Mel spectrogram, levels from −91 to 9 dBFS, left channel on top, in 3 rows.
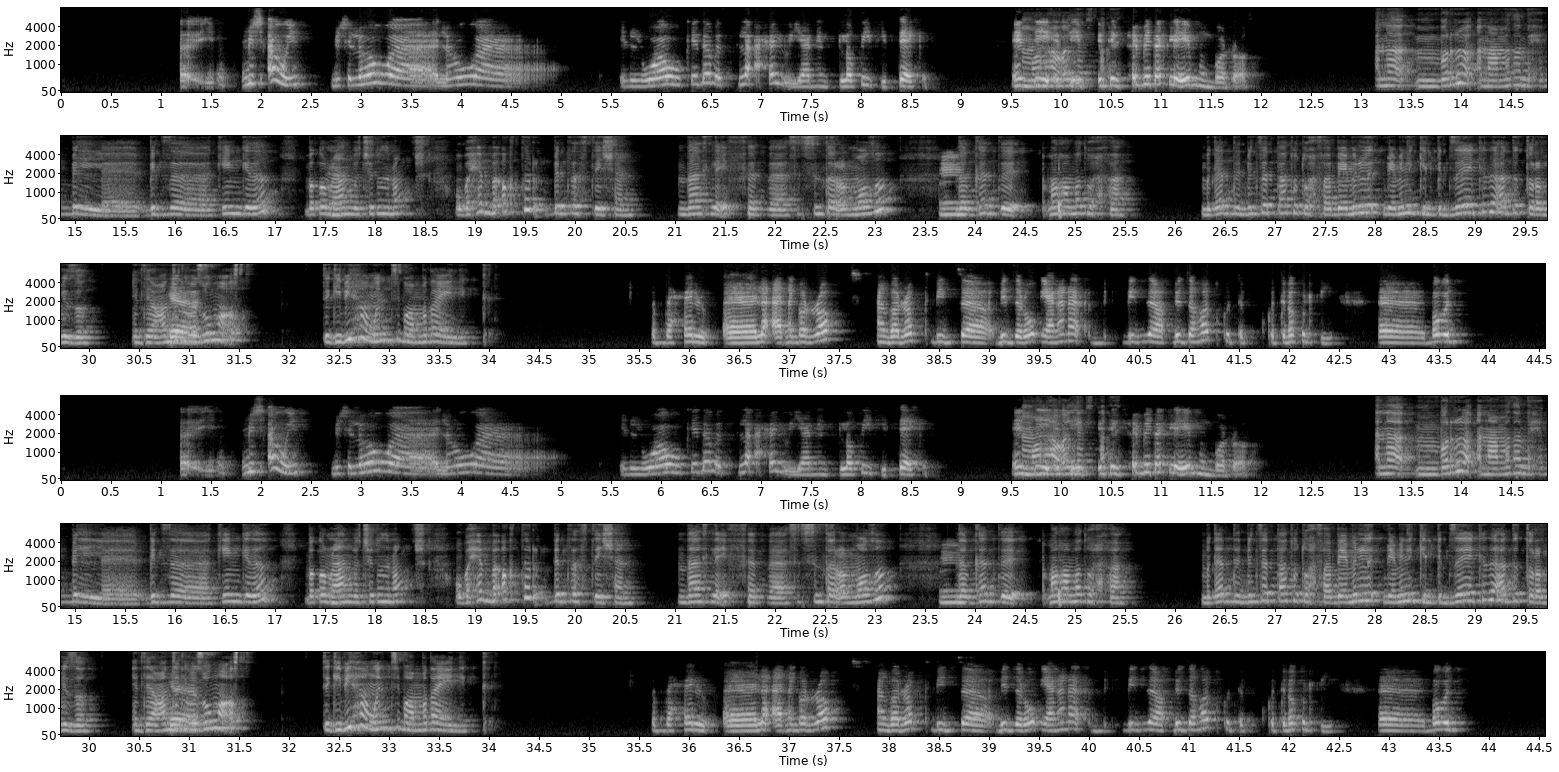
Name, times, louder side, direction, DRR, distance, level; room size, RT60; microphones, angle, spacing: voice 1, 1.2-2.4 2.7-4.8 5.6-8.1 8.4-8.6 9.5-11.9 17.5-17.7 23.6-23.9 30.8-31.1 35.6-37.4 37.9-42.4 42.9-43.7, left 4 dB, 55° left, 14 dB, 0.7 m, -23 dB
voice 2, 9.6-10.2 13.1-20.6 21.0-23.1 23.4-25.5 26.3-30.0 30.4-31.5 32.3-33.8 43.6-43.7, equal, 20° right, 4 dB, 3.4 m, -25 dB
21.0 x 13.5 x 2.6 m, 0.30 s
head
